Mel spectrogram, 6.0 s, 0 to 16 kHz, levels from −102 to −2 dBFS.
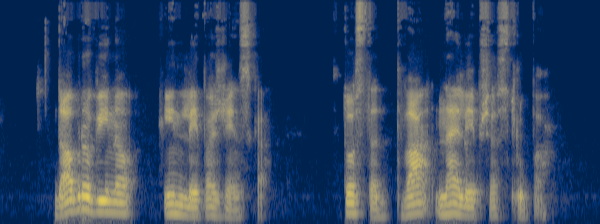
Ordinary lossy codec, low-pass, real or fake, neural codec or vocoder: Opus, 32 kbps; 14.4 kHz; real; none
